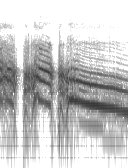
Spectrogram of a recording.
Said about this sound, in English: And the next day the rooster crowed.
